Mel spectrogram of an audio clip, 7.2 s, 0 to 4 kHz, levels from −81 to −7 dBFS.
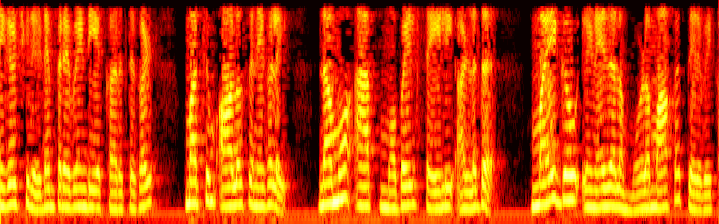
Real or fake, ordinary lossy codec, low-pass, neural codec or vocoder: real; none; 3.6 kHz; none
